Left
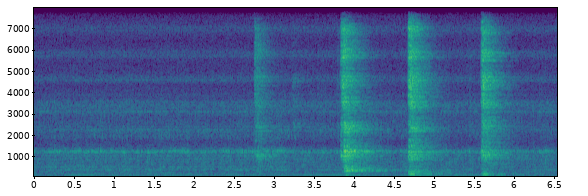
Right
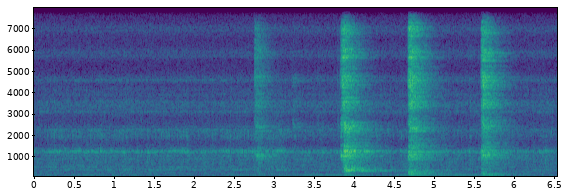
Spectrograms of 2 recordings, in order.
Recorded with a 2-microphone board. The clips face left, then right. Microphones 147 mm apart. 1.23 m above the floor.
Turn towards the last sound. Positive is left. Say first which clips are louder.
# even
turn(degrees=-15)  # may be behind; listen again after turning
